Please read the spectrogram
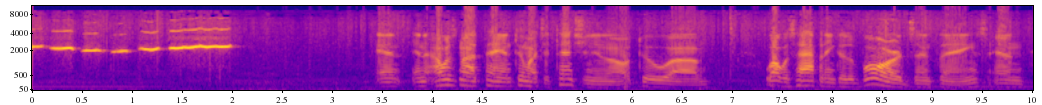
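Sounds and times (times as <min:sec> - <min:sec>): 
person whistling a short bright melody: 0:00.0 - 0:02.1
faint low hum: 0:00.0 - 0:09.9
speech: 0:03.5 - 0:09.9.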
